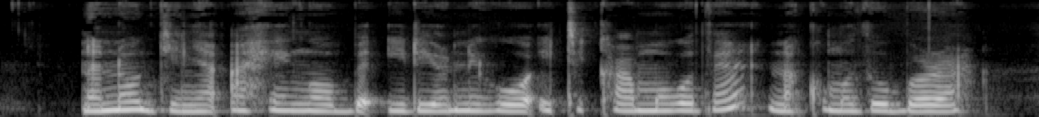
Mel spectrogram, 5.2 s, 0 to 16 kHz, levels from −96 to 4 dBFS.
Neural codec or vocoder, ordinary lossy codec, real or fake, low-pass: vocoder, 44.1 kHz, 128 mel bands every 512 samples, BigVGAN v2; MP3, 64 kbps; fake; 14.4 kHz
